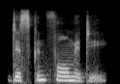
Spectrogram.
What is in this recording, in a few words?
"disconformity", Indian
